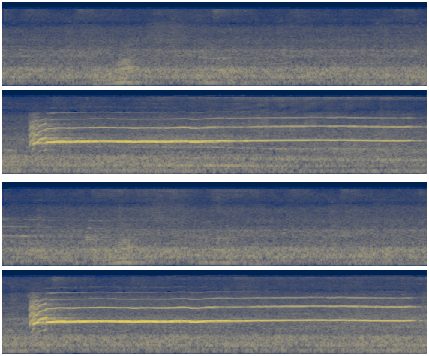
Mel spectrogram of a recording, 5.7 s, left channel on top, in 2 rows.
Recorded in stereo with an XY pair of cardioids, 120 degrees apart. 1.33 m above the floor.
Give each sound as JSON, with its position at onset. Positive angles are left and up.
{"t": 0.6, "sound": "a man speaking", "azimuth_deg": 0, "distance_m": 0.8}
{"t": 3.0, "sound": "a scream", "azimuth_deg": -20, "distance_m": 1.2}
